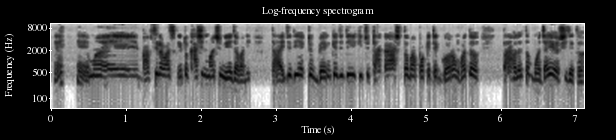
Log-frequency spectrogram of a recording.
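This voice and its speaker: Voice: mid-range voice, expressive, racing, slightly rough. A performer voicing a hesitant, fawning young man in a cartoon comedy, hinting that he needs money. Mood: wheedling. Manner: hesitant, fawning, filler-heavy. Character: wheedling young male sidekick asking for money.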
